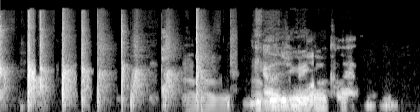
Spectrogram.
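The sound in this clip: Hand clapping: a quick run of sharp, crisp claps at a fairly steady pace, followed by a man's voice talking and laughing.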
